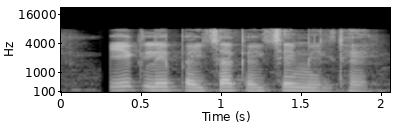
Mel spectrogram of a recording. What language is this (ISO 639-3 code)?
hne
